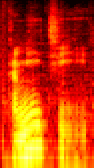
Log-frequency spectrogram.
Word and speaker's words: commit: we have Commit Commit This is not commit it is not commit or commit no it's not stressed on the first syllable it's not stressed on the last syllable it is not commit first syllable no it is not K last syllable no it is Kam K second syllable please do not confuse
